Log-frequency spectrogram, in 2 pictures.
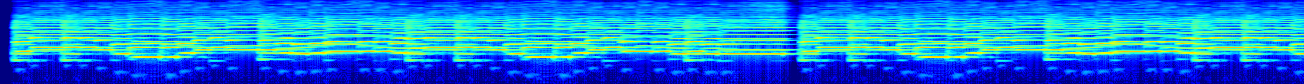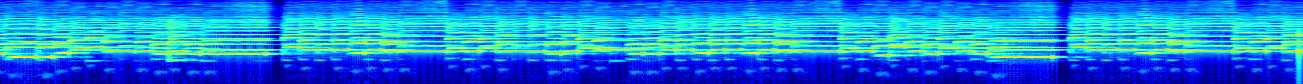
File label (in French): Bransle De La Fosse Aux Loups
